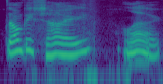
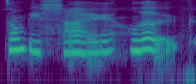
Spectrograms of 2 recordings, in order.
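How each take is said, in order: First: It is said in the speaker's usual voice. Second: It is said in a raised, put-on voice.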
